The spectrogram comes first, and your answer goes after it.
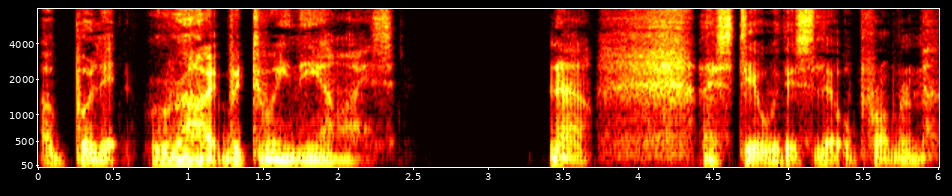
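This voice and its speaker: Guy doing a gruff old-time london villain in an audiobook, deep raspy menace, callous, dry close sound. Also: slow, no room sound, full character voice. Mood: menacing, boastful. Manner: coarse, threatening, callous. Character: gruff, menacing, boastful male murderer, Victorian London thug. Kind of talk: audiobook character acting.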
